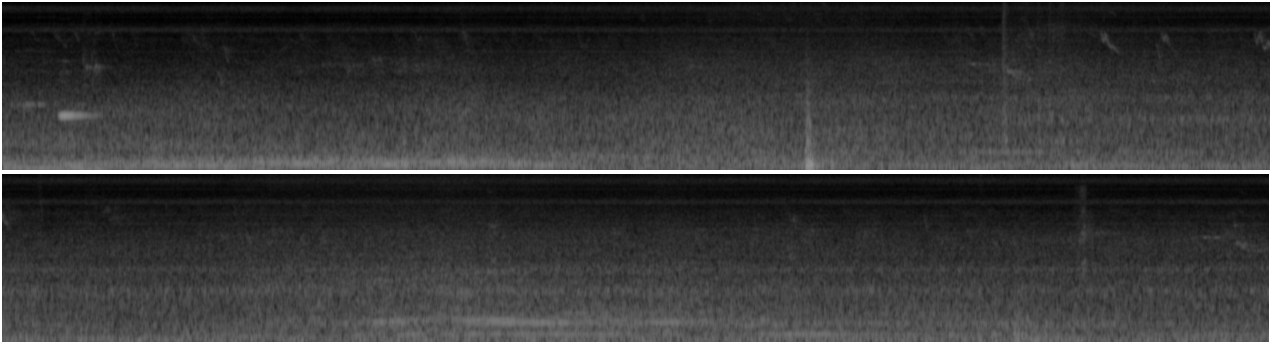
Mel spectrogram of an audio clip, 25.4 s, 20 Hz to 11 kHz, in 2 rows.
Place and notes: in the parking lot, traffic sound, early morning, birds chirping
Zoom H2n MS+XY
